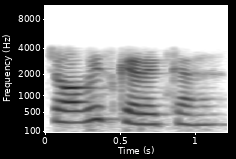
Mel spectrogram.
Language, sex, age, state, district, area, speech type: Hindi, female, 18-30, Uttar Pradesh, Ghazipur, urban, conversation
